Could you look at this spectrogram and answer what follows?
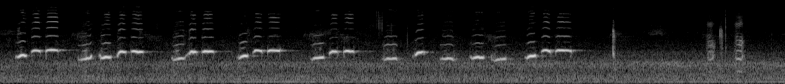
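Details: Several captive cockatiels (Nymphicus hollandicus) in an aviary whistle and chirp bright, rising notes in short, quick phrases, one after another.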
